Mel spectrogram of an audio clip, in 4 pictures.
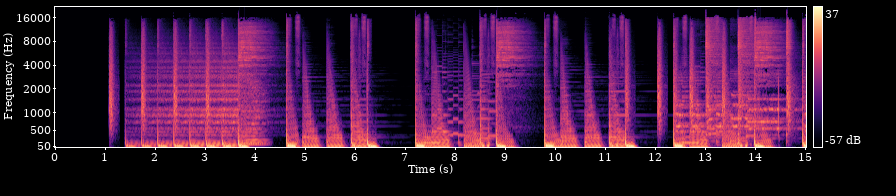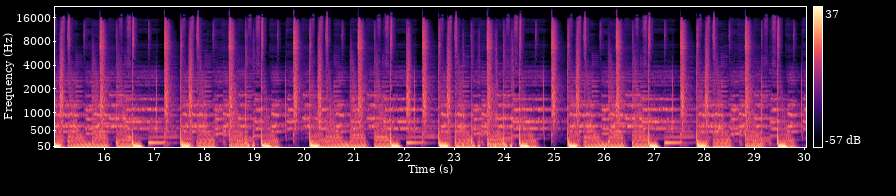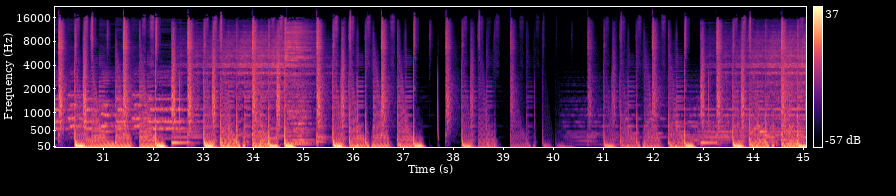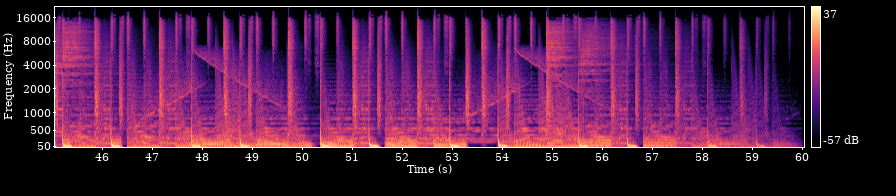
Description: Ebm
앞부분30초, 뒷부분30초씩 편집해서 올려 드리고 있습니다.
중간에 음이 끈어지고 다시 나오는 이유는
